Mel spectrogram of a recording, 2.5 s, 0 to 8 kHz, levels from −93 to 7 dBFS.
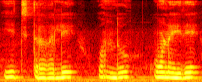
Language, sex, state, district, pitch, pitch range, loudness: Kannada, male, Karnataka, Bangalore, 180 Hz, 165-190 Hz, -14 LUFS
